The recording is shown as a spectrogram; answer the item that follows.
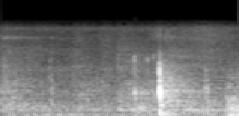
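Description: Lab glassware handled on a bench: a few light clicks, then one sharp knock about one and a half seconds in as the glass dropper bottle is handled.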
